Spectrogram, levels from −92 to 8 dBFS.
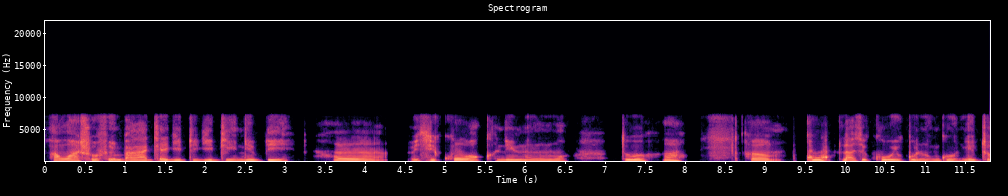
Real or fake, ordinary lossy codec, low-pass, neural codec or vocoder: fake; none; 7.2 kHz; codec, 16 kHz, 2 kbps, FunCodec, trained on Chinese and English, 25 frames a second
